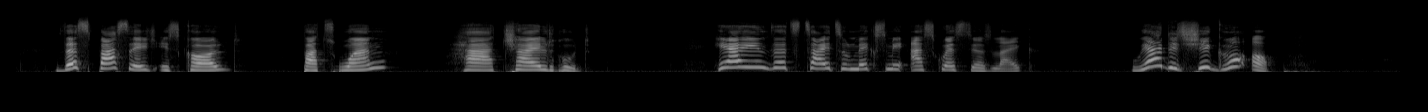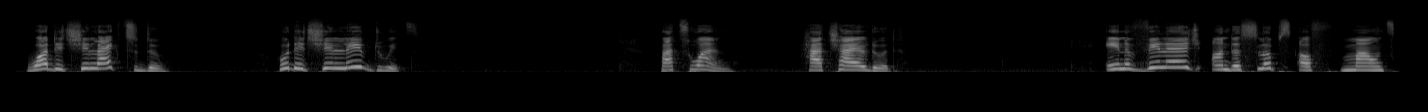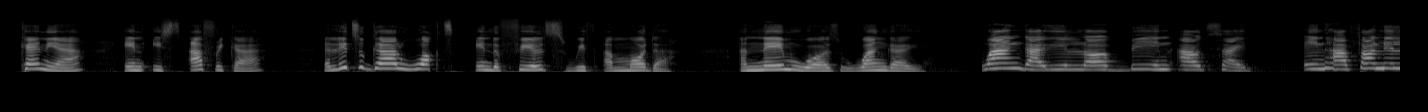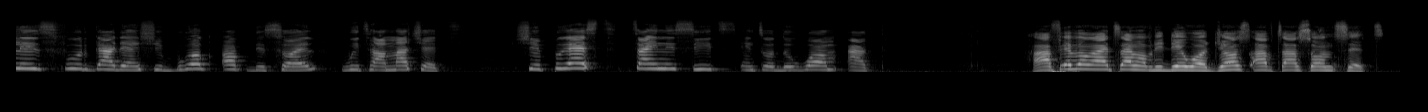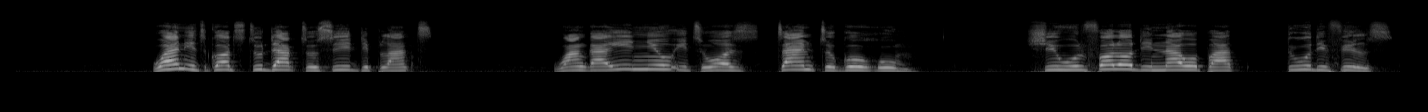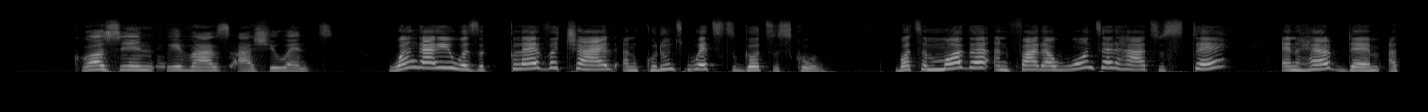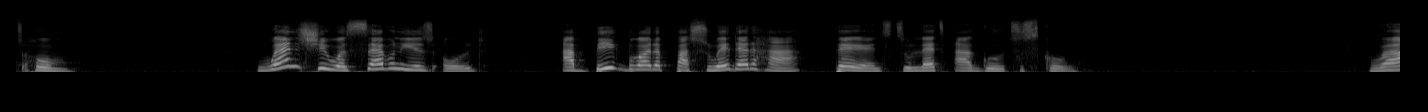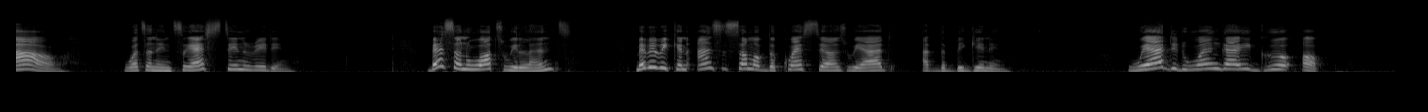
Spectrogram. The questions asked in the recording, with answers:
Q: where did she grow up?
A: Wangari grew up in Kenya in East Africa.

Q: What did she like to do?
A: She liked to be outside walking in the garden growing plants.

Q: Who did she live with?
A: From the passage, I know that she lived with her brother, her father, and her mother.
